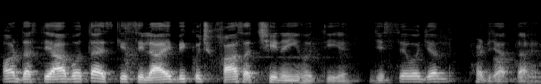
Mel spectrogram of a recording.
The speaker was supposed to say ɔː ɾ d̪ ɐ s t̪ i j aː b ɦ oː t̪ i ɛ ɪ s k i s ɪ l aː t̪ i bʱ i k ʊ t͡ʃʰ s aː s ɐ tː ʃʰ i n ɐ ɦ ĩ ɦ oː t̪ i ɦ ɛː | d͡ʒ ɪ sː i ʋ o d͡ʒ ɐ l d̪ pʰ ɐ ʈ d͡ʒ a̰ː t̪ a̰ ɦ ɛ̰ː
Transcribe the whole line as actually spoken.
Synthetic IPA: ɔː ɾ d̪ ɐ s t̪ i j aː b ɦ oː t̪ a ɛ ɪ s k i s ɪ l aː i bʱ i k ʊ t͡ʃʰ x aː s ɐ tː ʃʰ i n ɐ ɦ ĩ ɦ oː t̪ i ɦ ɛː | d͡ʒ ɪ sː e ʋ o d͡ʒ ɐ l d̪ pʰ ɐ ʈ d͡ʒ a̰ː t̪ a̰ ɦ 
